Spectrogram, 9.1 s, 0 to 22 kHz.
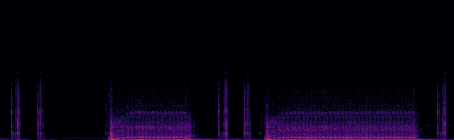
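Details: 2000 Ford F450 diesel dump truck, non-runner, after a part change and restoring high-pressure oil: two long cranking runs with steady starter whine that never catch; air getting into the fuel bowl prevents starting.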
